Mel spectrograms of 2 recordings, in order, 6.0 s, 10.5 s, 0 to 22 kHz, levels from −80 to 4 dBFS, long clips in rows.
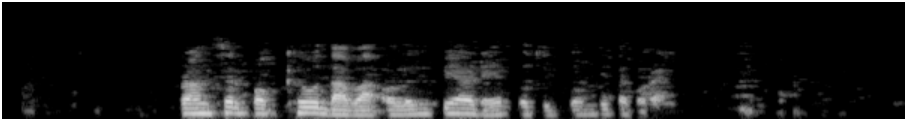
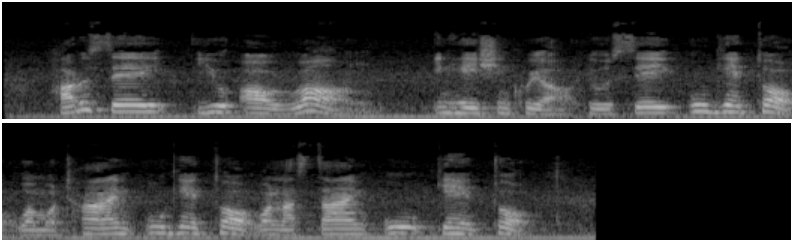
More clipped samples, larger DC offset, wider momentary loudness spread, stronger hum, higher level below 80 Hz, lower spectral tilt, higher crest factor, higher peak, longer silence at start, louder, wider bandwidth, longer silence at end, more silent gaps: neither; neither; first, 14 LU vs 11 LU; neither; second, -56 dBFS vs -44 dBFS; first, -10 dB/octave vs -5.5 dB/octave; about the same, 18 dB vs 18 dB; first, -2 dBFS vs -10 dBFS; first, 1.2 s vs 0 s; first, -19 LUFS vs -28 LUFS; second, 6 kHz vs 12 kHz; second, 1 s vs 1.3 s; neither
